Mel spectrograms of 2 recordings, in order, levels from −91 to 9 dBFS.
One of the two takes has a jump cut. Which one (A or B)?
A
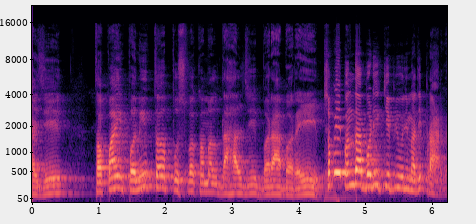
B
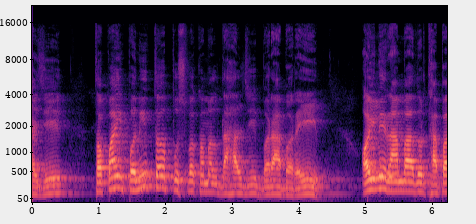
A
